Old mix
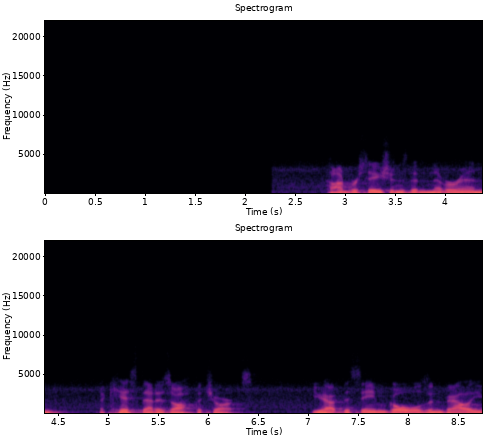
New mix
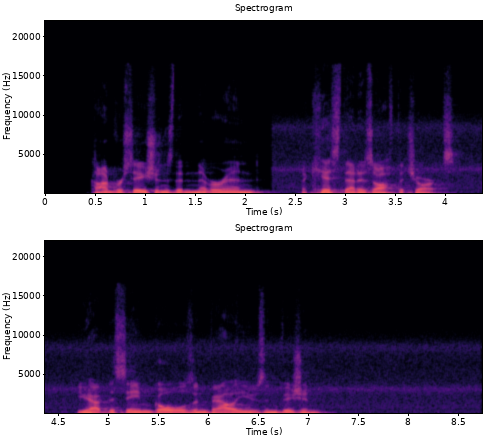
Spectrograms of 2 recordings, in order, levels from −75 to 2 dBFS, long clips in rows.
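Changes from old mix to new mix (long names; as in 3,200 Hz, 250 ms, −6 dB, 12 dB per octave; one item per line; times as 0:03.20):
speech: entry −2.35 s
master: remove high-frequency loss of the air 380 metres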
